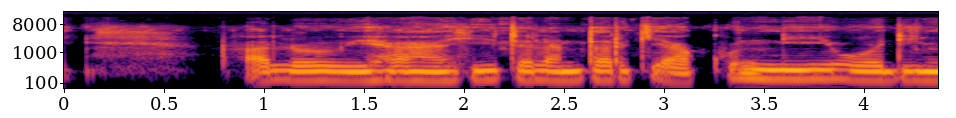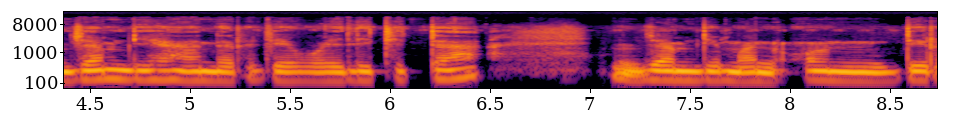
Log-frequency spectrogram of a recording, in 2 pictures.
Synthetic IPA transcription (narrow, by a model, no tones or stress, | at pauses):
a̰lowiɦahitalantaɾkiakunːiwodiɲd͡ʒamdihandɛɾd͡ʒɛwajlitita | ɲd͡ʒamdimanɔndiɾ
